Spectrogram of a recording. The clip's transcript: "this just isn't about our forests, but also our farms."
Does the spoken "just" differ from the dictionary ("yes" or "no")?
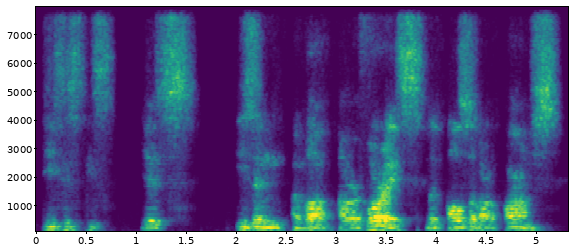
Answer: yes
